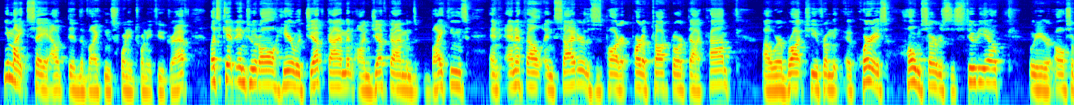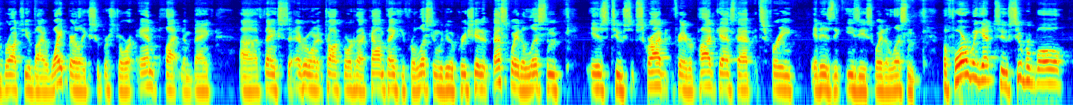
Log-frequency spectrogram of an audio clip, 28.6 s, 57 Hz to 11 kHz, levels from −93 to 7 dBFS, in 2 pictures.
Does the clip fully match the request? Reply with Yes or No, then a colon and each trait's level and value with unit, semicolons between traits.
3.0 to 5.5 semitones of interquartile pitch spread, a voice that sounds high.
No: average, 3.5 semitones; low, 135 Hz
